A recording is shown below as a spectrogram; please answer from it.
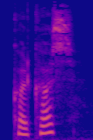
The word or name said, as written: kolkhos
